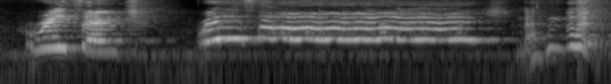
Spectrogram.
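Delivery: high, rising exclaim into a laugh; excited exclaim. Acted. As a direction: cry it out giddily, laughing. Playful exclaiming.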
